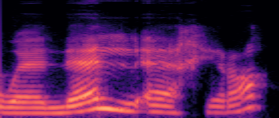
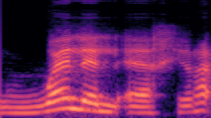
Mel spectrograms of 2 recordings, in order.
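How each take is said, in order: First: The stress is on the second syllable, la. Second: The stress is on the first syllable, wa. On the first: The speaker calls it wrong. "et non pas" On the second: The speaker calls it right. "donc c'est"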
